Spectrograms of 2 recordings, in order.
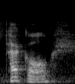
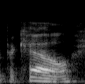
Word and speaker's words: Pekel: wrong and in fact you pronounce my name like my grandparents pronounced my name which was Peele and then my dad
